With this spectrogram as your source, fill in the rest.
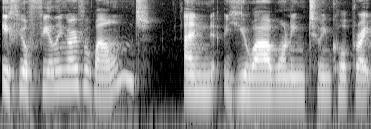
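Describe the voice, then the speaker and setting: At a moderate pace, a woman talks with an Australian accent. Her fairly low pitch shows ordinary variation. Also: very clean recording, silent background. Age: 20s. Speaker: naturopath podcast co-host. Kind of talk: casual chat.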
